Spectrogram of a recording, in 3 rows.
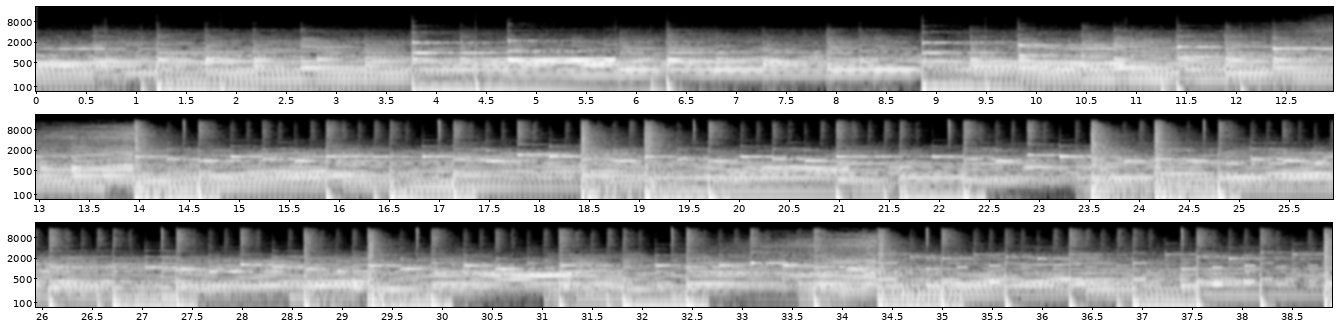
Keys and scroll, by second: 19.7 ctrl+-, 20.1 ctrl+0, 29.2 Left, 35.0 ctrl+-, 35.8 ctrl+0.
